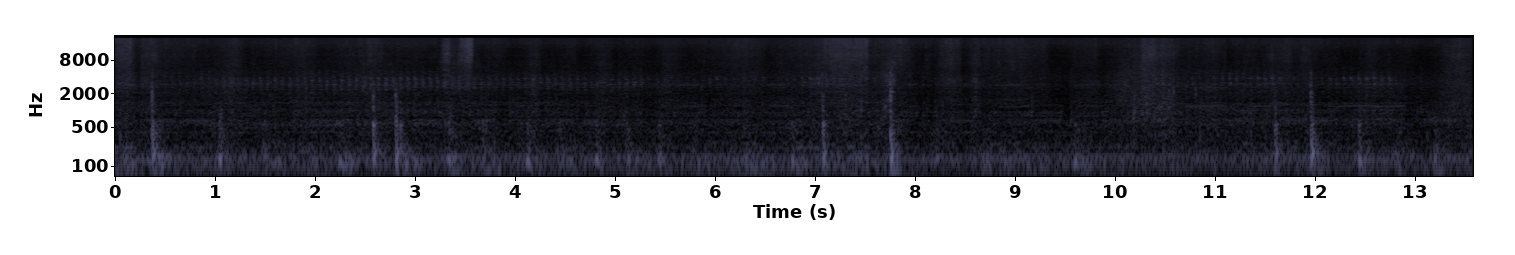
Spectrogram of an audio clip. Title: стук в рулевой рейке 1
